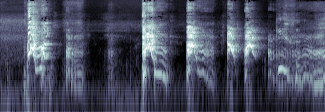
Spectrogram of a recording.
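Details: Grumpy nine-year-old Chihuahua that does not want to be touched, giving a string of short, harsh, snarling barks and growls in bursts about a second apart, with soft grumbling at the end, indoors.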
